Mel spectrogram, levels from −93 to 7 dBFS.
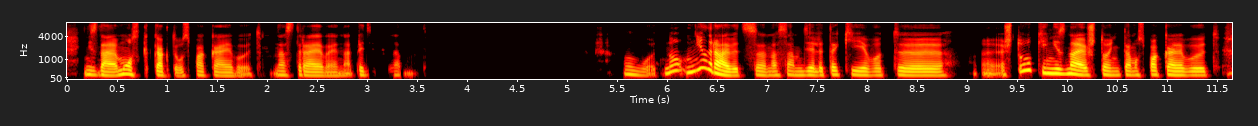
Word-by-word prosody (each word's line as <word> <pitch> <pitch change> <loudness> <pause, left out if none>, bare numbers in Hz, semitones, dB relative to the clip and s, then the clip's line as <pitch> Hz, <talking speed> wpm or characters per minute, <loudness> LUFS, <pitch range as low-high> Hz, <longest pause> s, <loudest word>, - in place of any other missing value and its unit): не 180 - -4
знаю, 145 -4 +3
мозг 190 -3 0
как-то 145 -5 +1
успокаивают, 130 -1 -6
настраивая 145 - -2
на 70 0 -9
определенный 160 - -11 2.1
Вот, 180 -1 -7
ну, 300 +9 -1
мне 315 - 0
нравятся 150 - +5
на 150 +1 -4
самом 150 0 -5
деле 155 -1 -1
такие 165 -1 -2
вот, 150 +1 -7
э, 145 -2 +2 0.4
э, 200 -3 -9
штуки, 325 - -1
не 220 -2 +4
знаю, 195 -6 +7
что 165 +2 -2
они 155 -1 -4
там 160 0 -2
успокаивают, 155 -2 0
155 Hz, 135 wpm, -25 LUFS, 145-180 Hz, 2.1 s, знаю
